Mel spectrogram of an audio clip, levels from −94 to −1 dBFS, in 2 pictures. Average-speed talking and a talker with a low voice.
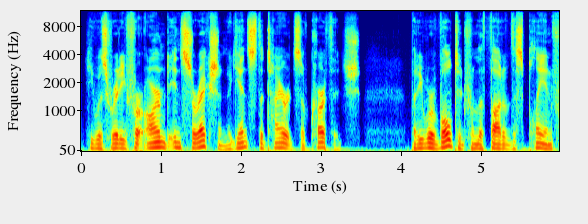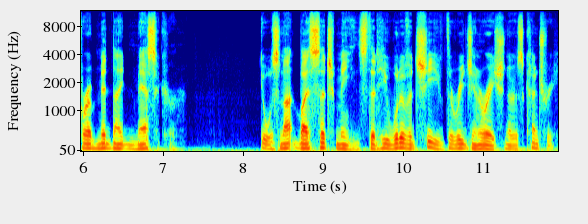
Yes: average, 195 wpm; very low, 90 Hz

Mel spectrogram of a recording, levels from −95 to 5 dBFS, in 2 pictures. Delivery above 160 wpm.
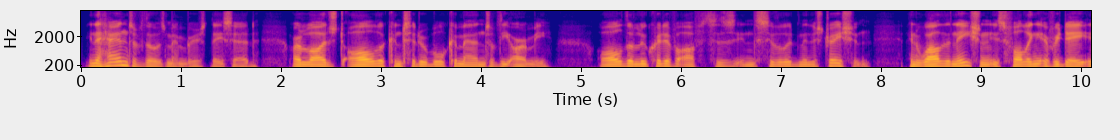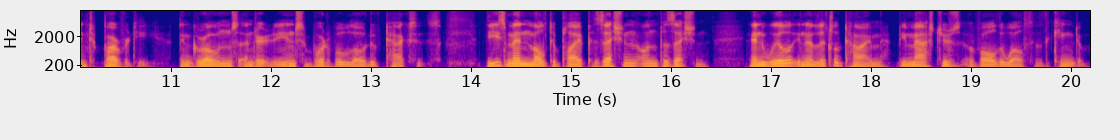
Yes: average, 190 wpm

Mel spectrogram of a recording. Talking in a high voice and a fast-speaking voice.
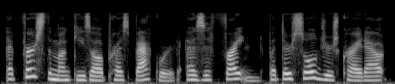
Yes: high, 215 Hz; fast, 225 wpm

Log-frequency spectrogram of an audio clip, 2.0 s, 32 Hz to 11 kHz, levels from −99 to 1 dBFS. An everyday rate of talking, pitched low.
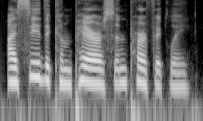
No: average, 150 wpm; high, 200 Hz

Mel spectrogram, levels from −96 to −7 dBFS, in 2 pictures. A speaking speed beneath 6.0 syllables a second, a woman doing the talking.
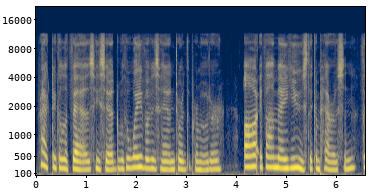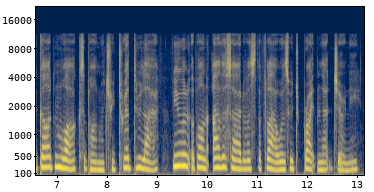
Yes: 5.1 syllables/s; female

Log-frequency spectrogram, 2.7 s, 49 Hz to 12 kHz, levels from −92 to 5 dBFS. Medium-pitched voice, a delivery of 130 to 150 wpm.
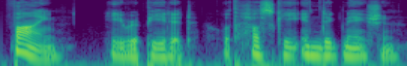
No: low, 115 Hz; slow, 135 wpm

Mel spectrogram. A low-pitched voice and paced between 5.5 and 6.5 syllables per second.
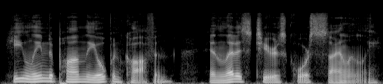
Yes: low, 105 Hz; 5.6 syllables/s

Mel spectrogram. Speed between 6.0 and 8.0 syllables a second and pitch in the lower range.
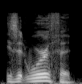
Yes: 6.2 syllables/s; low, 125 Hz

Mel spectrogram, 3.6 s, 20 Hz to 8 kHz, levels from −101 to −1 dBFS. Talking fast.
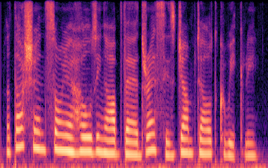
No: average, 165 wpm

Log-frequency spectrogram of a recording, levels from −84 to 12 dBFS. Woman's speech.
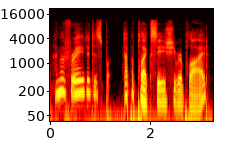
No: male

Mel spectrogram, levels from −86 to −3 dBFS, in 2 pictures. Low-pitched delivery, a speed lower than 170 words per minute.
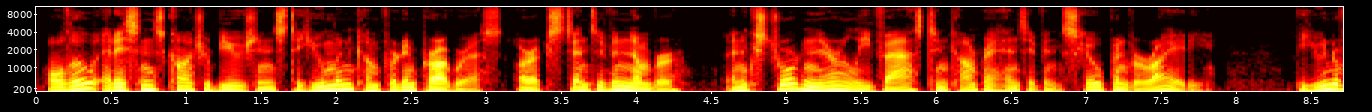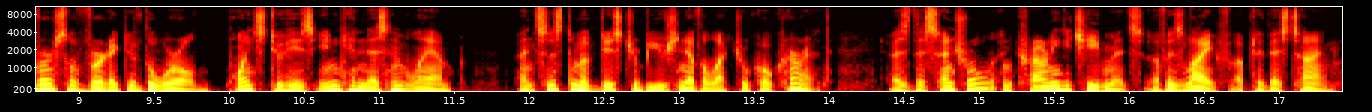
No: low, 120 Hz; average, 180 wpm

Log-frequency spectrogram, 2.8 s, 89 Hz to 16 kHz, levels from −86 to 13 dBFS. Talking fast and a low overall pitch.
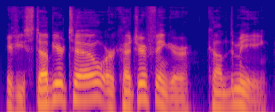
Yes: fast, 260 wpm; low, 115 Hz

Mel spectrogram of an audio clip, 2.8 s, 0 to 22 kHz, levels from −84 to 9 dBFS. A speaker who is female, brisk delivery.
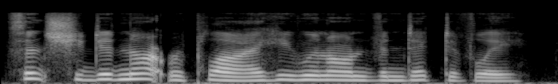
No: female; average, 195 wpm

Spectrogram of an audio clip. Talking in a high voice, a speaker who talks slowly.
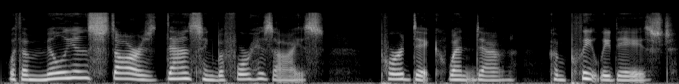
Yes: high, 225 Hz; slow, 125 wpm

